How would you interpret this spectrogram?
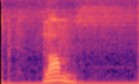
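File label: "lam", Dutch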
